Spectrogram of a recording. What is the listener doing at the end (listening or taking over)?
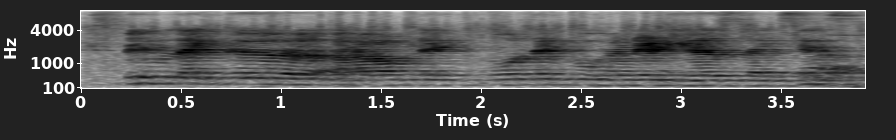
taking over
